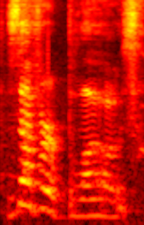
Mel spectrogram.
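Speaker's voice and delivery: loud, high, drawn-out announcement; mock captain's call. Game master as a captain making a pun, mock bellow. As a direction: call it out long and loud for a joke. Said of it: "Captain goes".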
